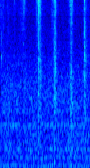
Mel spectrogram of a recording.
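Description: A deck of tarot cards is shuffled and cards are drawn, giving crisp riffling flicks and several sharp snaps at irregular intervals, close and fairly quiet.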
